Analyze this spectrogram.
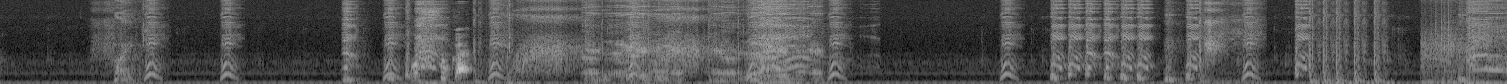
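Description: Punches and kicks land with sharp thuds in a video game fight.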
